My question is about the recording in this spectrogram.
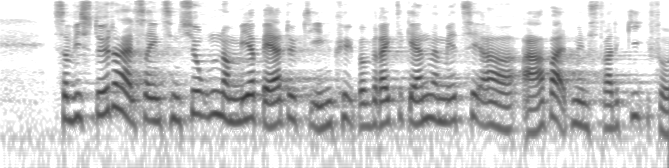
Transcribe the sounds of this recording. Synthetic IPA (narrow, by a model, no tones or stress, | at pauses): sɒ̽ʋisd̥øɾɐæl̰sɒ̽e̝nt͡sʰenɕo̝̰ːnn̩ɒ̽mːe̝ːɐb̥æːɐd̥øɡ̥̚d̥ie̝nkʰø̰ːb̥ɒʋe̝ʁɛɡ̥̚d̥iɡ̥æɐnəʋæːɐmet͡sʰe̝æʔɑ̈ːb̥ɑ̈ɪ̰d̥əmeensd̥ʁɑ̈t͡sʰeɡ̥ḭːfɒ̽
